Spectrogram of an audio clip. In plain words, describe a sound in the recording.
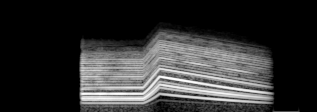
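An electronic organ holds a long note that slides up and then slowly down.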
